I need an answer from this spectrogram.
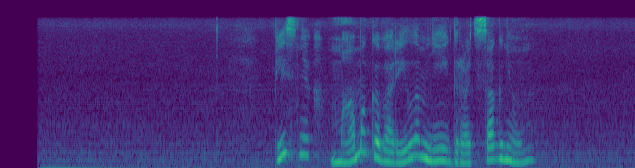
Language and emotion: Russian, positive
